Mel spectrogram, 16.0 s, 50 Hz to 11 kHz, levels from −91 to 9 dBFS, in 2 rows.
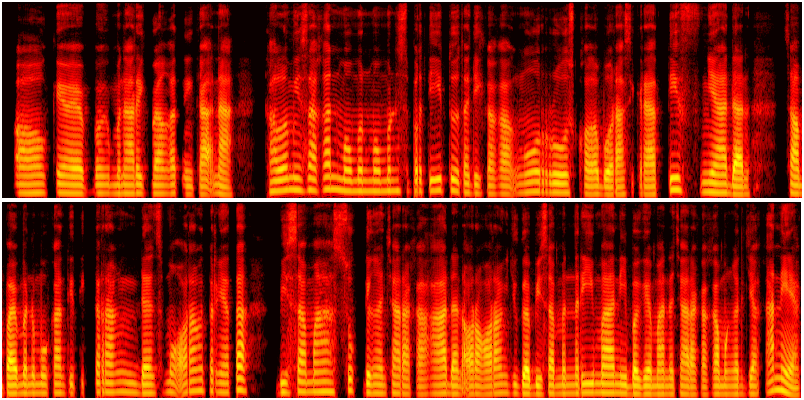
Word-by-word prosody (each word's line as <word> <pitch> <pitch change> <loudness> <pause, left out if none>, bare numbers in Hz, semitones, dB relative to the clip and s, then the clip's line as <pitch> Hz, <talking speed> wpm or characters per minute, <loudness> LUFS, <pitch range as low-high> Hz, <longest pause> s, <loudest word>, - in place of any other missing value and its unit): Oke, 145 -1 +1
pe 140 - -5
menarik 135 0 -1
banget 135 +1 0
nih, 125 - -4
Kak. 125 0 +1
Nah, 120 -3 +1 0.3
kalau 175 +3 +1
misalkan 195 +1 -1
momen-momen 175 -1 -1
seperti 175 +1 -3
itu 185 -1 -2
tadi 145 -4 -4
Kakak 130 -1 -2
ngurus 155 -1 0
kolaborasi 125 -1 0
kreatifnya, 150 +3 0
dan 125 -2 +4 0.3
sampai 135 -1 +5
menemukan 140 0 -1
titik 140 0 -10
terang 155 0 -1
dan 140 0 +4
semua 155 0 -4
orang 175 +4 0
ternyata 170 +3 0 0.2
bisa 155 +1 0
masuk 165 +2 -2
dengan 140 -2 0
cara 135 -1 0
Kakak, 130 +2 +1
dan - - -1
orang-orang 130 +2 +2
juga 135 0 +6
bisa 130 +1 0
menerima 145 +2 +2
nih 140 -1 0
bagaimana 130 0 +2
cara 125 -1 0
Kakak 120 +2 -1
mengerjakannya 130 - 0
140 Hz, 155 wpm, -25 LUFS, 130-160 Hz, 0.3 s, juga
